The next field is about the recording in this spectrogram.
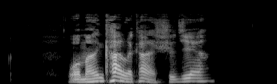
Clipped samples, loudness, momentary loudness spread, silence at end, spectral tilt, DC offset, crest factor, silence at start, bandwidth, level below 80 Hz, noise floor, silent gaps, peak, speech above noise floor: under 0.1%; -22 LUFS; 10 LU; 0.7 s; -5 dB/octave; under 0.1%; 24 dB; 0.7 s; 11.5 kHz; -64 dBFS; -75 dBFS; none; 0 dBFS; 53 dB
